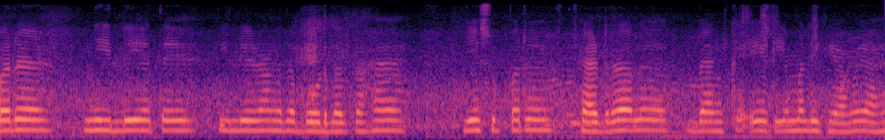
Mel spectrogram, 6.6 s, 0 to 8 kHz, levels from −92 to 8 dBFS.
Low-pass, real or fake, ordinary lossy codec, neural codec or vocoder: 7.2 kHz; real; none; none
